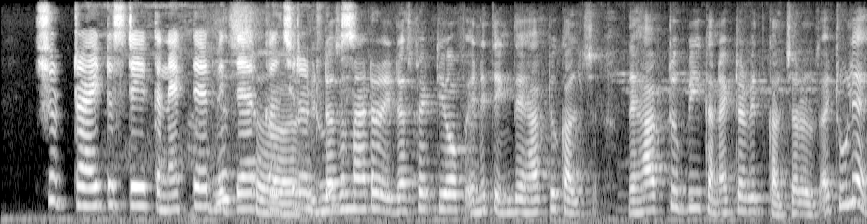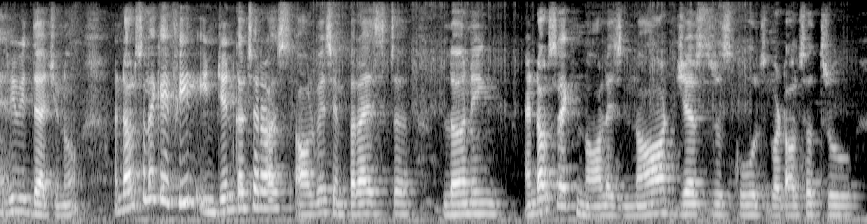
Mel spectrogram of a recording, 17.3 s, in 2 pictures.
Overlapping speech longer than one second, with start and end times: 2.2-3.6

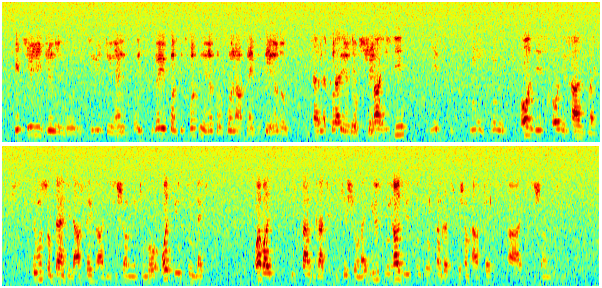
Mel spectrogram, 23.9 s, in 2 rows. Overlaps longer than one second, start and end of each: 6.3-7.6

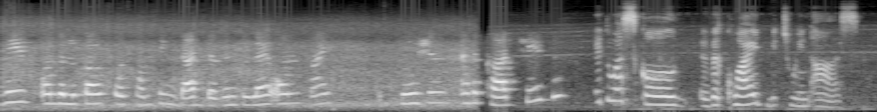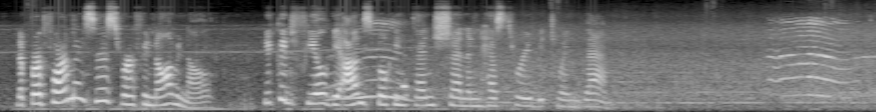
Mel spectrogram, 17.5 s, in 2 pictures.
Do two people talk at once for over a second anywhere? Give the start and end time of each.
none

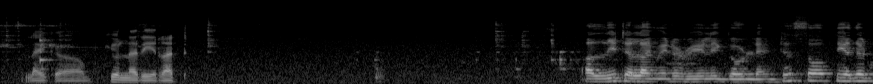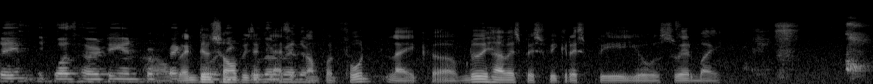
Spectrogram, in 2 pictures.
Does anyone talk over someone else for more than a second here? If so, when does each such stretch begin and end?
10.2-11.9

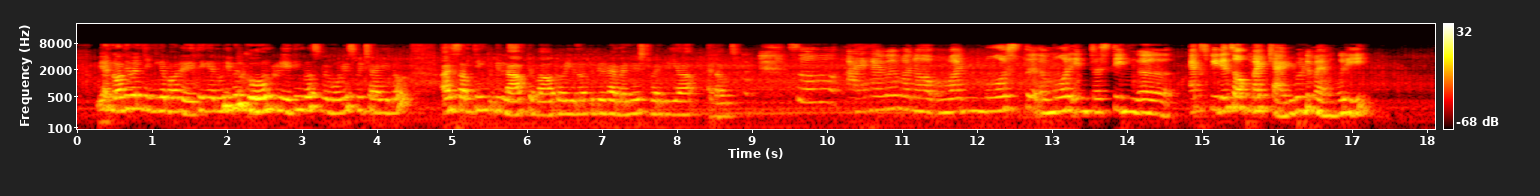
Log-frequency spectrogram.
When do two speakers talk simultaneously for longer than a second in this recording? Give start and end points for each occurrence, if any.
none

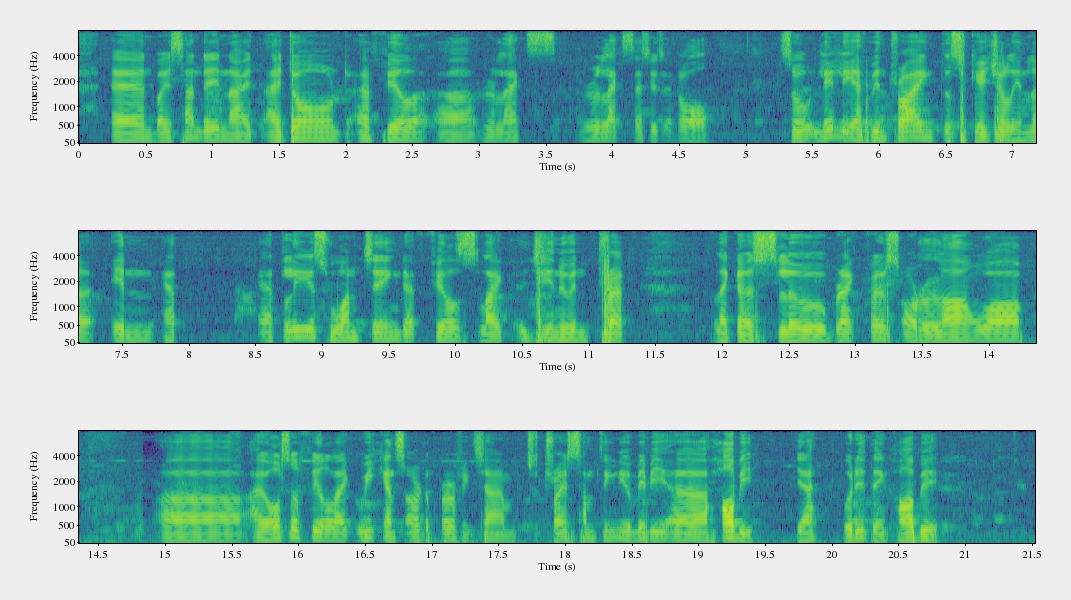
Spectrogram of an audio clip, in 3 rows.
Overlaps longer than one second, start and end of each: none

